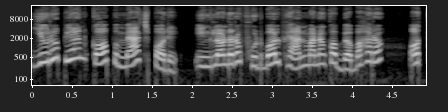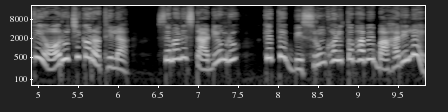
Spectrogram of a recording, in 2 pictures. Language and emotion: Odia, disgusted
